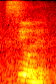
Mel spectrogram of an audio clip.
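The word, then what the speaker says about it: zione: যদি আমরা লিখতে চাই সিওনে, এরকম জেতা ই ও এন এ, জেতা ই, এখানে ছয়ের মতো উচ্চারণ হবে, জেতা ই সি ও সিও এন এ, সিওনে, এগুলো হলো ব্যতিক্রম।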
